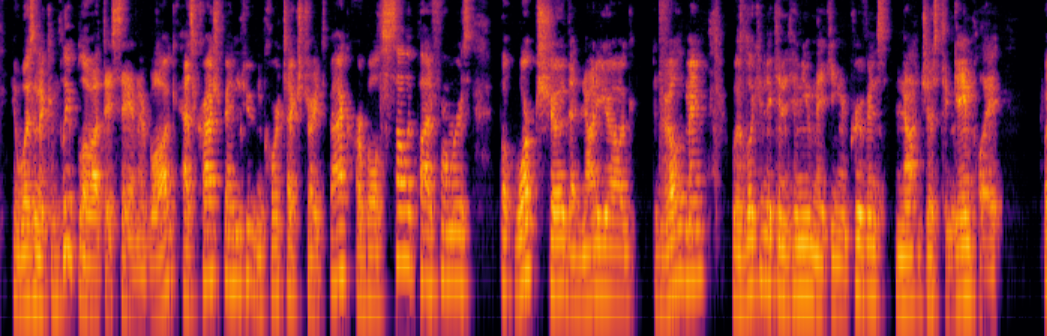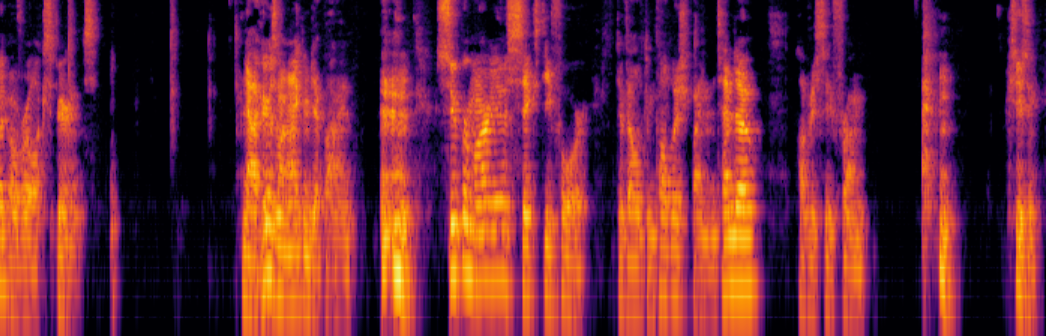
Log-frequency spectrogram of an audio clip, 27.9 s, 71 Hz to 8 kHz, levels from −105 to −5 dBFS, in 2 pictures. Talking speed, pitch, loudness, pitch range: 130 wpm, 130 Hz, -24 LUFS, 115-150 Hz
